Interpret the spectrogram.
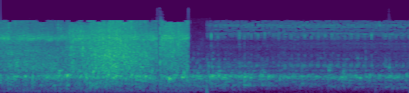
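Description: Rushing water ambience, like a stream or surf, that cuts off abruptly about two seconds in and gives way to a quieter, duller water ambience.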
